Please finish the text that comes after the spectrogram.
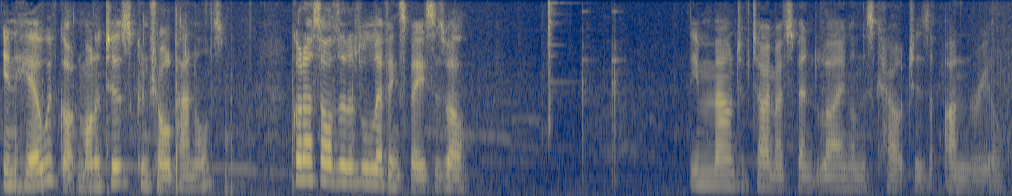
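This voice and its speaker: A woman's voice: lowish voice, normal speed, a little mellow, natural voice. A woman playing a jaded, terse station manager in an audio drama, dry and matter-of-fact. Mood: wry briefing. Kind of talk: audio fiction podcast acting.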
